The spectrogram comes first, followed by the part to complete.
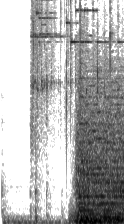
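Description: A glass-shattering sound effect about half a second in, with high ringing tones trailing on. It is followed about a second and a half in by music with a deep bass.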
